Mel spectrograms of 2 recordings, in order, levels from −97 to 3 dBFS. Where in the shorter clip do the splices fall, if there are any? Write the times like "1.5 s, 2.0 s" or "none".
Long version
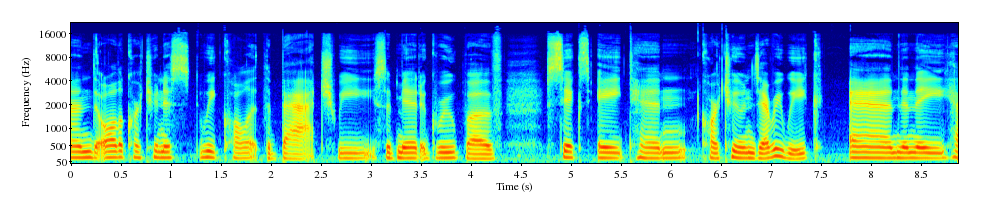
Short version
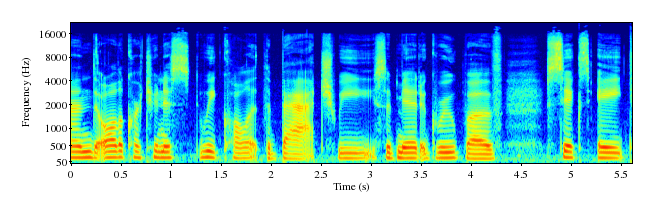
none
